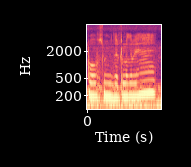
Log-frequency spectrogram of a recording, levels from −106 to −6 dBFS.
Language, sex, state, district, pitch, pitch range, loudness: Hindi, female, Uttar Pradesh, Shamli, 195 Hz, 195-210 Hz, -12 LUFS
